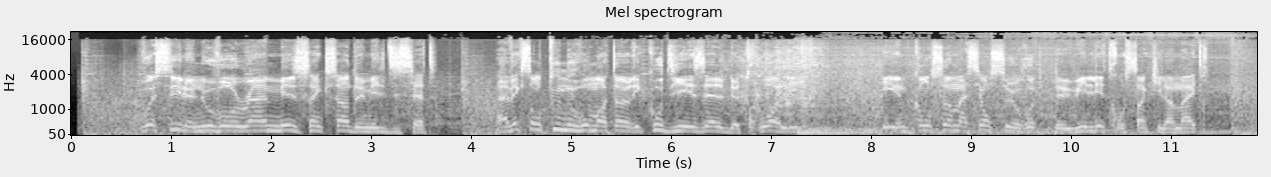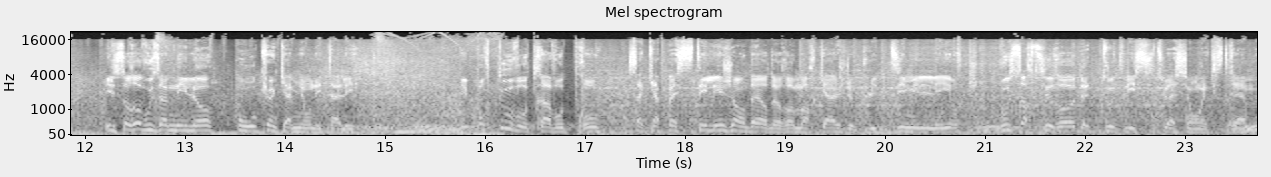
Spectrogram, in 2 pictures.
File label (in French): annonceur fr qc joual qc naturel grave serieux adulte; ram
